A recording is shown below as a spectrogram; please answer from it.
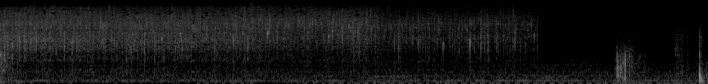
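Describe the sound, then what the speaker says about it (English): Steak frying in a pan in a video game, giving a loud, dense, continuous sizzle close up that thins out toward the end, where a couple of short clatters break through. "Steak. Rein in die Pfanne."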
